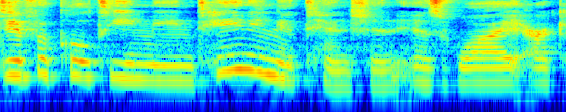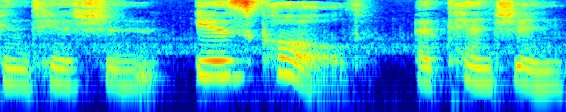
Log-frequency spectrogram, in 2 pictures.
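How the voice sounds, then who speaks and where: A woman speaks fairly slowly in a dark, mellow tone that is somewhat breathy. Her intonation is lively. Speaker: YouTuber explaining ADHD. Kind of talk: educational talk. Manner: slow, careful enunciation.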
